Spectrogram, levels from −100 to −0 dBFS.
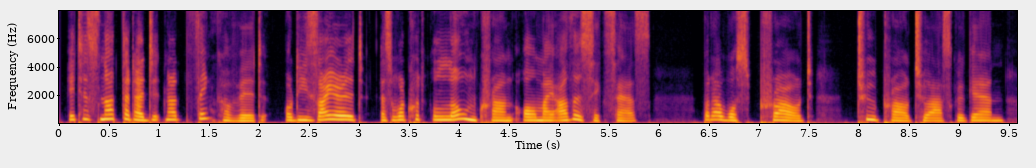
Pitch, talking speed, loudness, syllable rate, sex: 235 Hz, 195 wpm, -16 LUFS, 4.8 syllables/s, female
